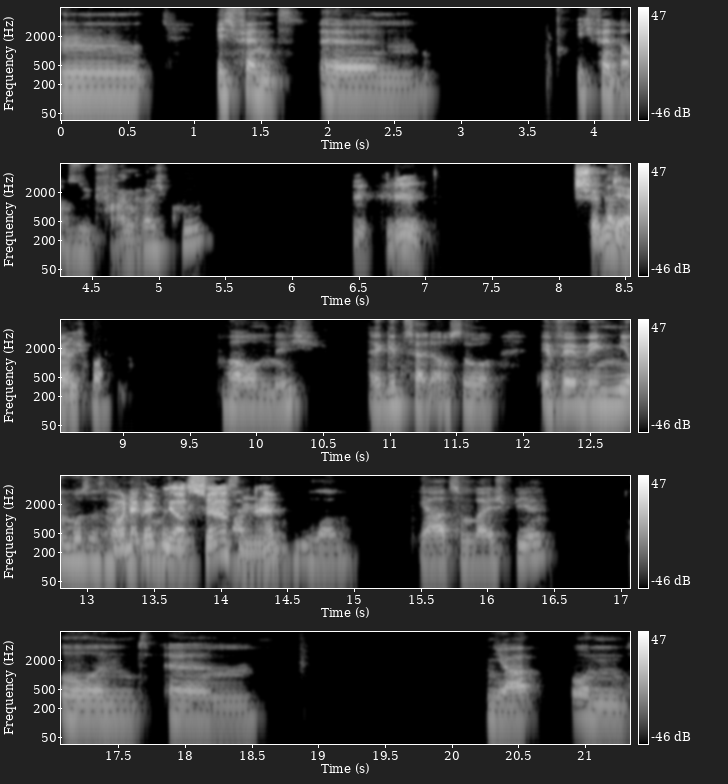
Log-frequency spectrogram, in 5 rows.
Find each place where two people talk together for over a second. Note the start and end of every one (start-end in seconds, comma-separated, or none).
13.2-14.5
